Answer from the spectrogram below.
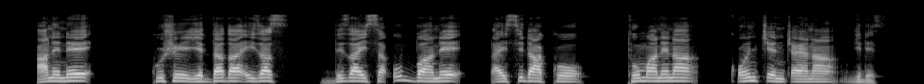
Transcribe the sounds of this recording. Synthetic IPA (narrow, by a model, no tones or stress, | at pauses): ʔɐnɛnɛ | kʊʃɛjɛd̪ːɐd̪ɐɪzɐs | d̪ɪzɐjsːɐʔʊbːaːnɛ | ɗɐjsːɪd̪aːkːɔ | t̪ʊmɐnɛnɐ | kʼɔnt͡ʃʼːɛnt͡ʃʼɐjɐnɐɡɪd̪ɛs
